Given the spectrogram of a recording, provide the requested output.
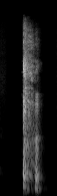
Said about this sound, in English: Those lime chim chips Lays they stuck in my throat. So I may be coughing until that comes out.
